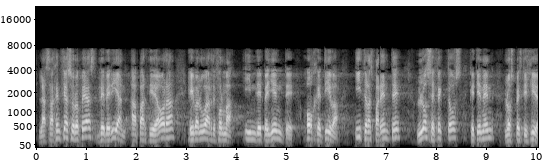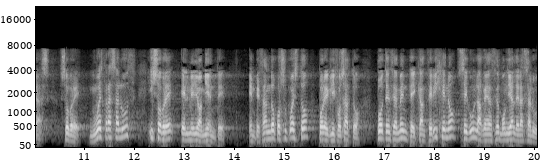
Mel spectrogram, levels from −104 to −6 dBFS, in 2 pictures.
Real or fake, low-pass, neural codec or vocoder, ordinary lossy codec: real; 7.2 kHz; none; AAC, 32 kbps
